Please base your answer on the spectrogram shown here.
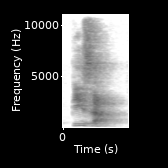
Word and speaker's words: pizza: Pizza? No. It is called as pizza. A little bit of t sound is there after pizza.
